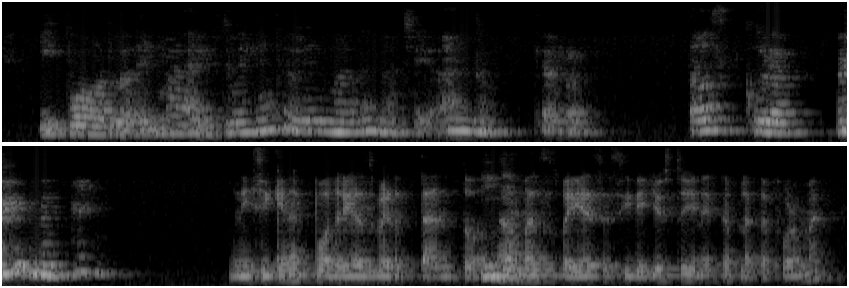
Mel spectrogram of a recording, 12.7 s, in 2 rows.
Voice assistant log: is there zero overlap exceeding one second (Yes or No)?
Yes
